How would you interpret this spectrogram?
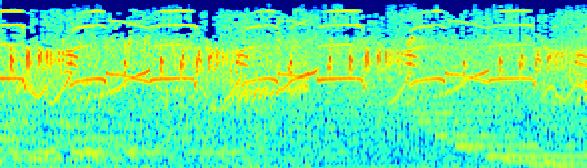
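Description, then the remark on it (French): Several birds sing and chirp continuously, their bright, overlapping calls and whistled trills repeating in quick bursts, with a soft, steady background hum underneath. “Tous les oiseaux aux couleurs chatoyantes de l'Orient vinrent leur tenir compagnie.”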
